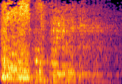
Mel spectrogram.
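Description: A single deep, rumbling lion roar, loud and broad at the start, then gradually fading over under two seconds with no voices.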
